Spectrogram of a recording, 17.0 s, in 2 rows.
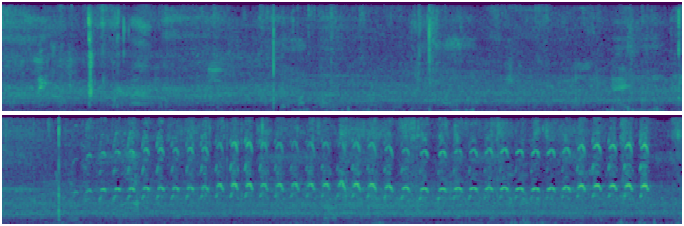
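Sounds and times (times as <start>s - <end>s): bird calling rapid high notes: 9.4s - 16.7s.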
